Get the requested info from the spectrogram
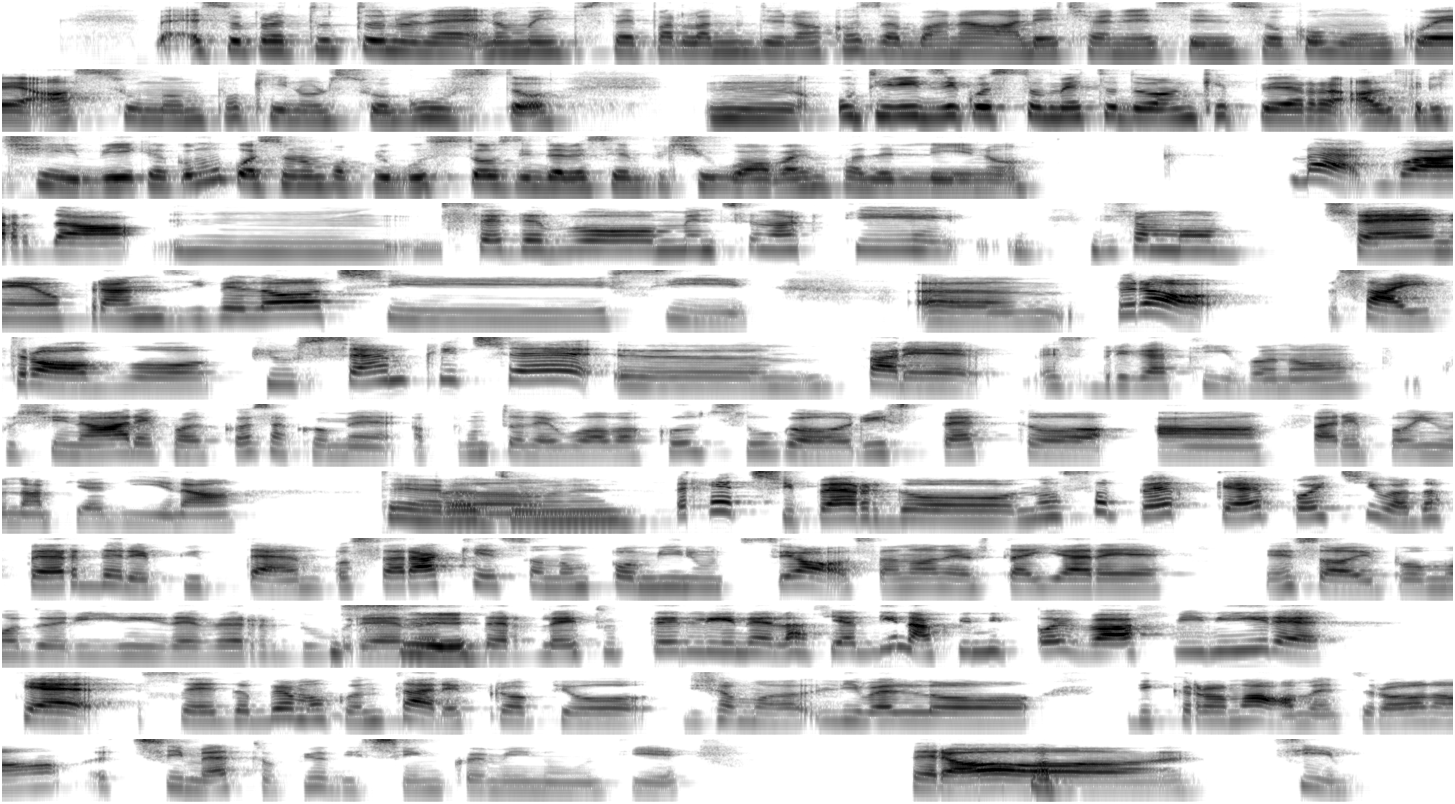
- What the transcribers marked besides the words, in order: tapping; "proprio" said as "propio"
- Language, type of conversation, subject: Italian, podcast, Come scegli cosa mangiare quando sei di fretta?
